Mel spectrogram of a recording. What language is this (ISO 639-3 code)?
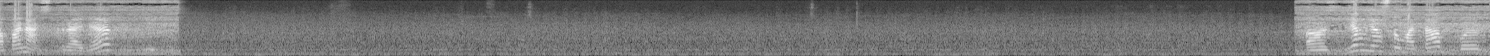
msa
